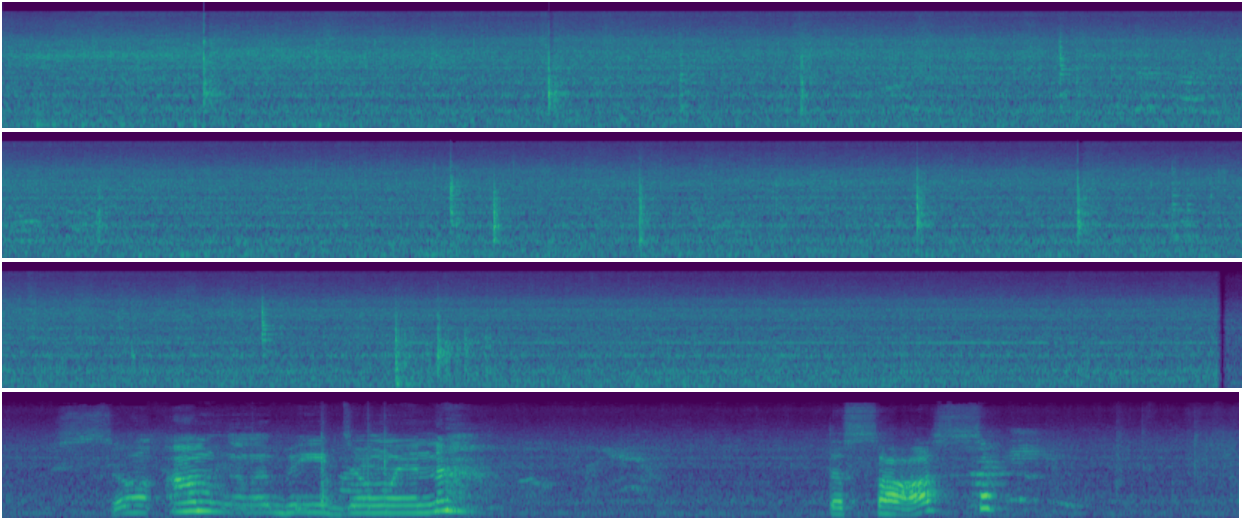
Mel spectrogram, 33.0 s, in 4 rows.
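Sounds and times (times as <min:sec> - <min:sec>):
shrimp sizzling in oil: 0:00.0 - 0:24.7.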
